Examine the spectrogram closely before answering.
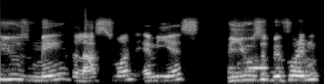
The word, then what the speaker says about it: mes: Mes livres. The S is usually silent. Okay, but at times we do pronounce it like a Z, mes, if the next word starts with a vowel.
